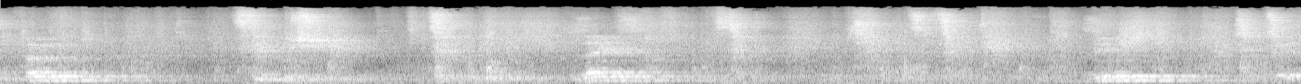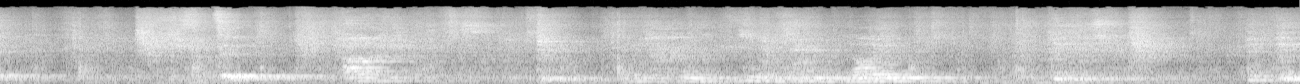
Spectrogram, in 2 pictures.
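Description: A young man calls out commands loudly in an echoing room.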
